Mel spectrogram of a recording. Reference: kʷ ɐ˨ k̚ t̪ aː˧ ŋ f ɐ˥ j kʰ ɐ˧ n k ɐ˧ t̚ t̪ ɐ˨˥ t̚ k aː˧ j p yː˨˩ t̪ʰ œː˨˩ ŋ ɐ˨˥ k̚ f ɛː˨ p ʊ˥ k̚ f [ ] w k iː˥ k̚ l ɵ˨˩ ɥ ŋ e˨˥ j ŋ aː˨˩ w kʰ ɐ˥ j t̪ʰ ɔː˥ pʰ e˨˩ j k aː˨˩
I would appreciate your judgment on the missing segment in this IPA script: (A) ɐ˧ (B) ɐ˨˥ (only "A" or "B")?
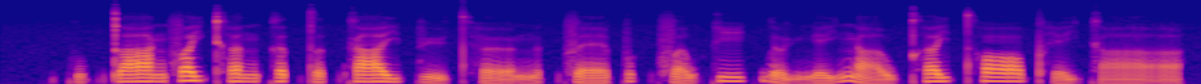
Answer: B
